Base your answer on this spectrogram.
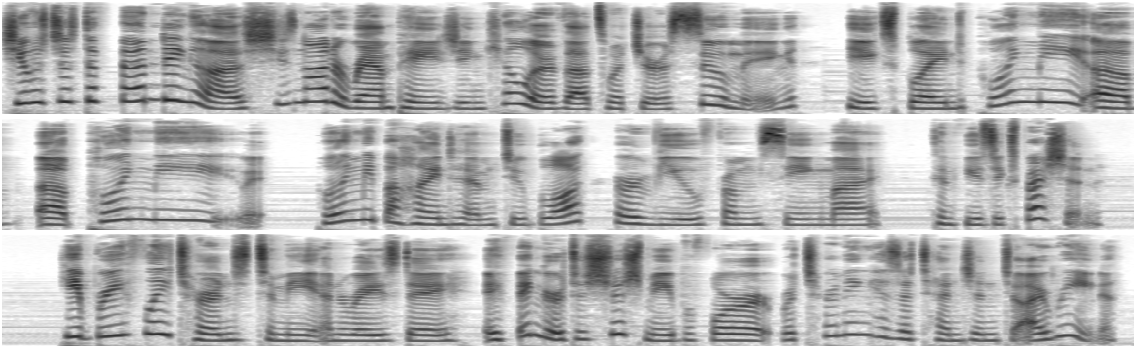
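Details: Stuttering in a female streamer who says she stutters a lot and finds reading difficult, heard while reading her own story aloud; this stretch has repeated phrases and fillers.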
